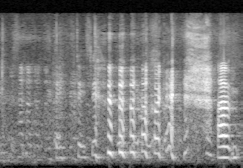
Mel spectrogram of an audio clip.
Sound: laughter

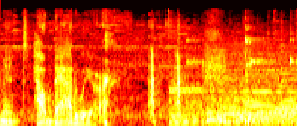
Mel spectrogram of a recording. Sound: laughing

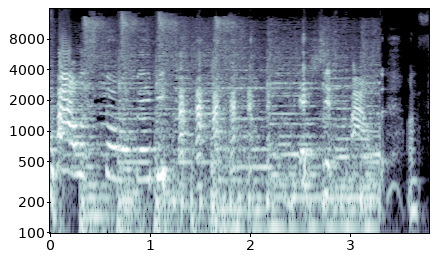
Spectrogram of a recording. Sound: loud laughter

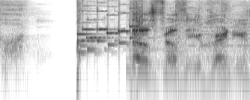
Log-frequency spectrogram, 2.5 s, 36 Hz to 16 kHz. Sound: 1-Up Machine sound

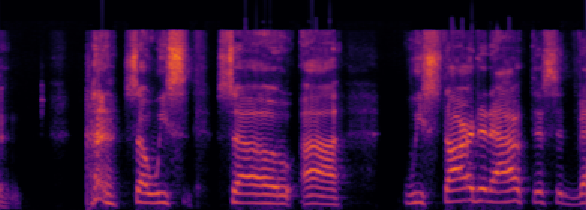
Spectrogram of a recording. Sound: cough

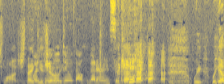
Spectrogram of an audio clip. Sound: both laugh

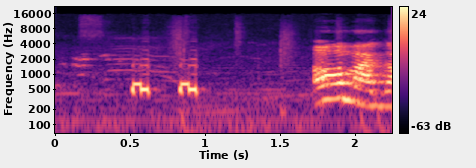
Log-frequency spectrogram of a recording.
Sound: electronic beeping

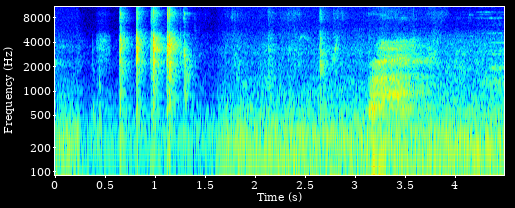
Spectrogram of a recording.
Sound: light clapping; slapping

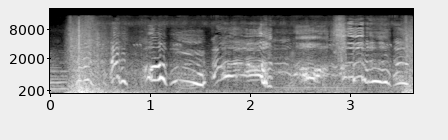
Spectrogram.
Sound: screaming

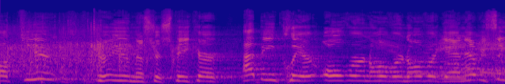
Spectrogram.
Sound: applause

